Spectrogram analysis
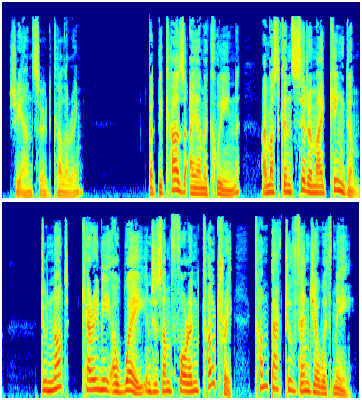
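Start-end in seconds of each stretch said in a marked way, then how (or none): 2.2-10.7 high, pleading royal voice; urgent queen, pitched high; captive queen. A narrator's reading. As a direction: plead with your captor as a proud queen.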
